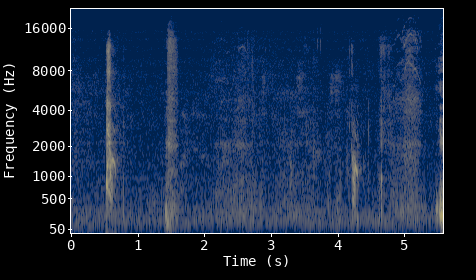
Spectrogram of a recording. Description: One day old Baby Boy who has the hiccups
